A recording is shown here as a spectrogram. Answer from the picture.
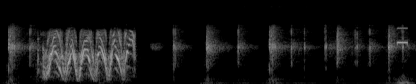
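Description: Vinyl-style record scratching from a DJ turntable app on an iPad, lasting about a second, set among a string of short clicks and taps. It ends with a brief electronic beep from a handheld scanner.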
